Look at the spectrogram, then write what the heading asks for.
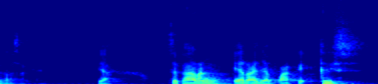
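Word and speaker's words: QRIS: Kris atau curis? Kris. Ayo. Kris. Enggak pakai curis gitu ya. Oh iya, karena kemarin ada itu konten-konten kan ya. Saya juga melihat konten dari Gubernur Bank Indonesia bahwasanya yang pelafalan yang benar adalah Kris. Walaupun kadang-kadang kita soksok Inggris gitu ya, curis bisa bayar pakai curies dan sebagainya gitu.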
